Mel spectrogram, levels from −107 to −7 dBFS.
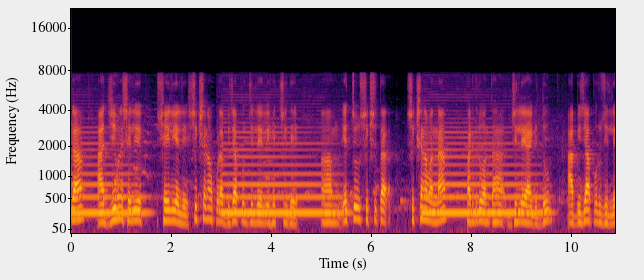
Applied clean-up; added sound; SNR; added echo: none; Wind instrument, woodwind instrument; 2 dB; none.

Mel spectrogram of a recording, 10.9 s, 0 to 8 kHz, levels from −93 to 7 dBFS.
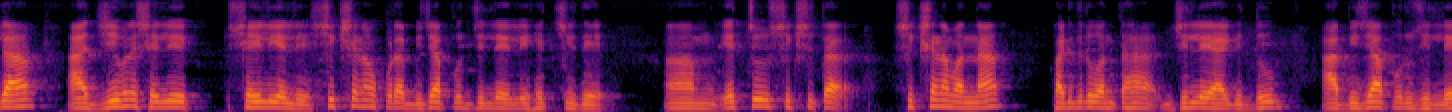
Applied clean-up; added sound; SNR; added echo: neural mask model Resemble Enhance denoiser.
